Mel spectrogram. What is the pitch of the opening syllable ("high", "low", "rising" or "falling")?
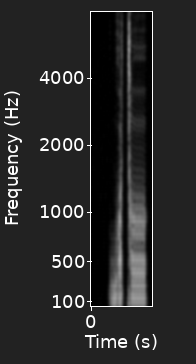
high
